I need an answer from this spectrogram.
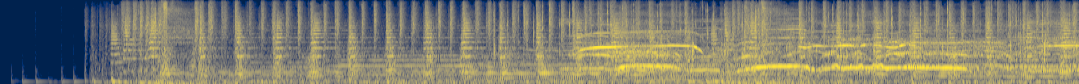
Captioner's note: crowds Cheering; marching Band Music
